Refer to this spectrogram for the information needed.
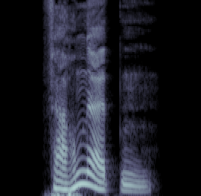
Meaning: inflection of verhungern: 1. first/third-person plural preterite 2. first/third-person plural subjunctive II
- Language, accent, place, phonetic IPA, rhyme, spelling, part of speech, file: German, Germany, Berlin, [fɛɐ̯ˈhʊŋɐtn̩], -ʊŋɐtn̩, verhungerten, adjective / verb, De-verhungerten.ogg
